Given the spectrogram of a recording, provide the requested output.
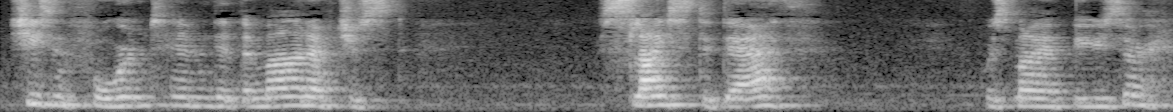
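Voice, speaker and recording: A woman playing a vengeful, traumatised woman in a confessional monologue, speaking deliberately with dramatic pauses. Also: fairly high pitch, little pitch movement, a bit bright. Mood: numb, shaken. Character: vengeful, traumatised woman recounting a violent night. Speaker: actor performing a monologue. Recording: echoey room, distant microphone.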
